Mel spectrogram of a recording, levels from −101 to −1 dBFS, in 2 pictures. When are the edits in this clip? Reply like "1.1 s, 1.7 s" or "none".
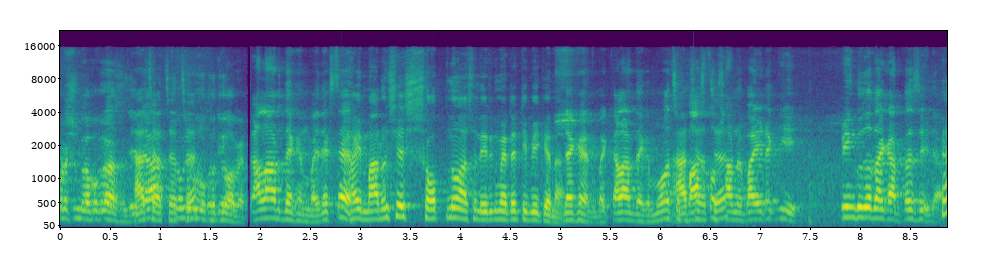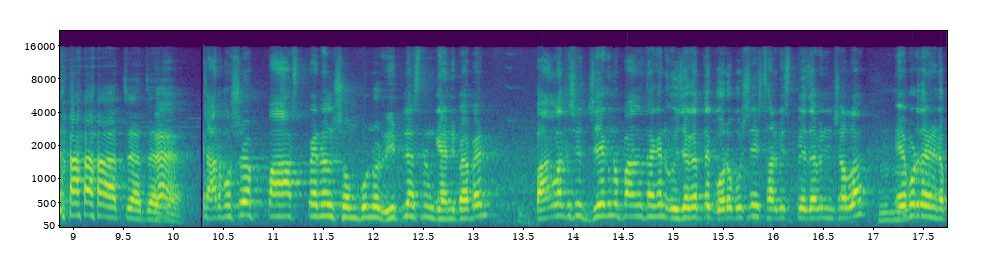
1.8 s, 10.4 s

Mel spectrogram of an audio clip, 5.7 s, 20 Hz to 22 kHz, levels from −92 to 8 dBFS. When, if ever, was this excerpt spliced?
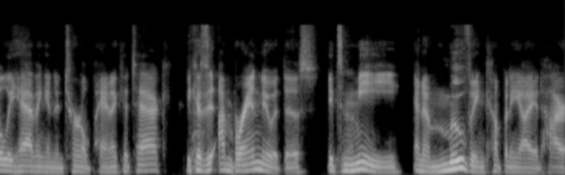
1.8 s, 3.1 s, 4.0 s

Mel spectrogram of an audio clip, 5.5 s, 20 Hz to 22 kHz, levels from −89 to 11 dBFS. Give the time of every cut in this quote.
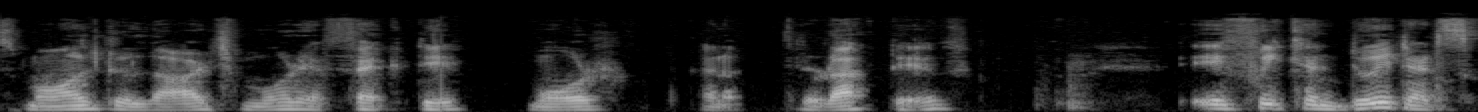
4.4 s

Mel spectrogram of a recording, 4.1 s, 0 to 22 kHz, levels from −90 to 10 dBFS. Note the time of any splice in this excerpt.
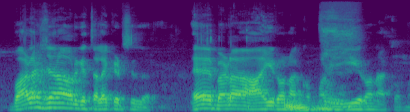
none

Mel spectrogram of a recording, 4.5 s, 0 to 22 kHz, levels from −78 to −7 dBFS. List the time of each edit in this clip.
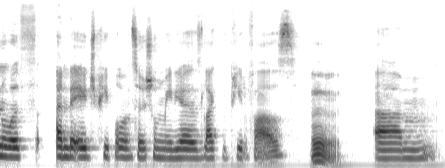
none

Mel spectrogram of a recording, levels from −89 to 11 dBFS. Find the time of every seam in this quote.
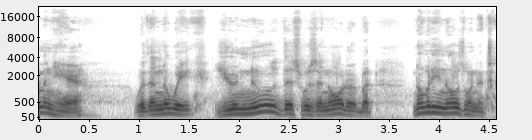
1.7 s

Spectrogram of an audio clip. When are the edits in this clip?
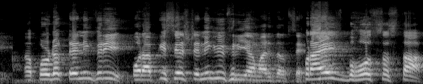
3.0 s

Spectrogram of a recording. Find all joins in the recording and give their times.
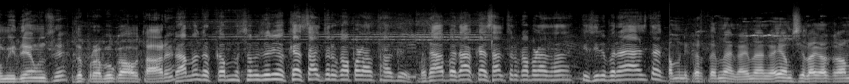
1.7 s, 6.7 s

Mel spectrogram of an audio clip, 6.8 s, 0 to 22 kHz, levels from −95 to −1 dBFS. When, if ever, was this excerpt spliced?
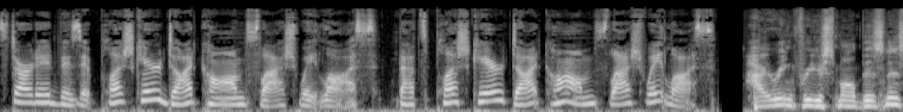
none

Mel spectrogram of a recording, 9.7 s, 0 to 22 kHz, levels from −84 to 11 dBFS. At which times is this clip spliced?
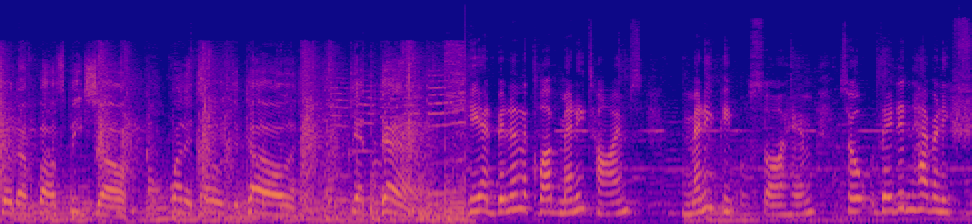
4.4 s

